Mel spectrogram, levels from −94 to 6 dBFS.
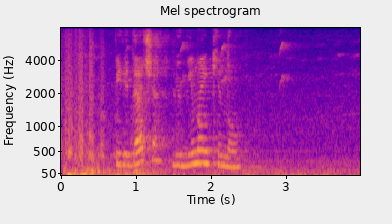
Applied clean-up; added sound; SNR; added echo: none; Bird; 10 dB; reverberation time 0.7 s.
